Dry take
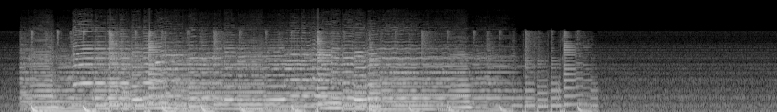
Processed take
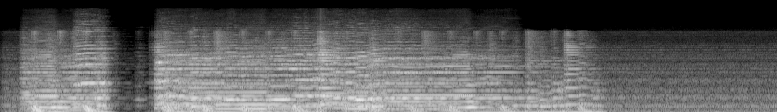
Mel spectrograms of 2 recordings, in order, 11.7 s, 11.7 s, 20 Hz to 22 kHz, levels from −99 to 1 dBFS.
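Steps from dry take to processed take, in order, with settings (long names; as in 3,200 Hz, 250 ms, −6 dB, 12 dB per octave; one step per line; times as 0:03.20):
0:01.54–0:02.32: noise gate −14 dBFS, range −42 dB
four-comb reverb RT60 0.31 s, combs from 28 ms, DRR −9 dB
level −1 dB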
